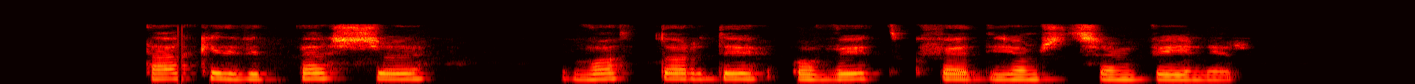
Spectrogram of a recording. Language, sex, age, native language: Icelandic, female, 40-49, Polish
